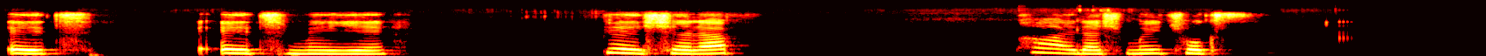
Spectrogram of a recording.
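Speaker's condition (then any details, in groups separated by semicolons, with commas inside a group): Stuttering; stutters normally, much more at work and when anxious, very little when alone and relaxed; repeated sounds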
